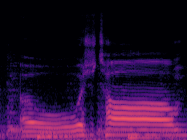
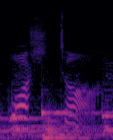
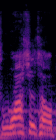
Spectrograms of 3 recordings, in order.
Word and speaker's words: Ouachita: Wichita. Achita. Ouachita. Is it pronounced Ouachita? Searching for Ouachita Baptist University. Back in Texas, everybody pronounces it Wichita, but really, it's Ouachita. Ouachita. Washita.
